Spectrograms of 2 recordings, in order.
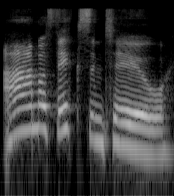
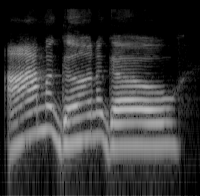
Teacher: So, they add this little uh before something. Um, they put it before verbs. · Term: affixen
